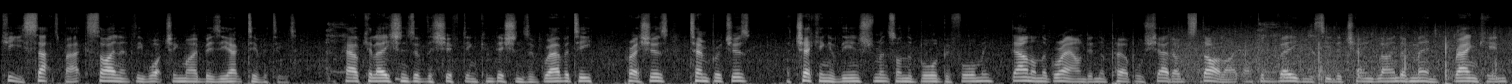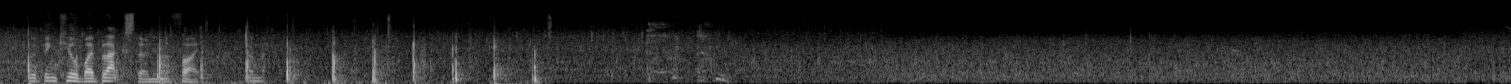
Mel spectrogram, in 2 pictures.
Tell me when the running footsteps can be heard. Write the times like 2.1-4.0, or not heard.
12.7-20.6.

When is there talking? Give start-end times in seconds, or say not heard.
0.0-17.8.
